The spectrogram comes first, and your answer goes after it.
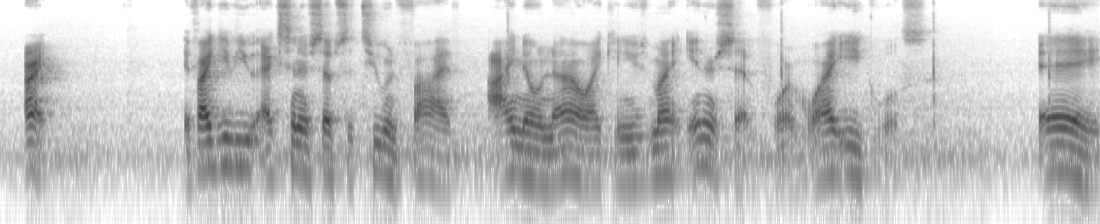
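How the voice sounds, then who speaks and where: This man takes long pauses, and often. His delivery is fairly slow. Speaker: math teacher. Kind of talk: tutorial.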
